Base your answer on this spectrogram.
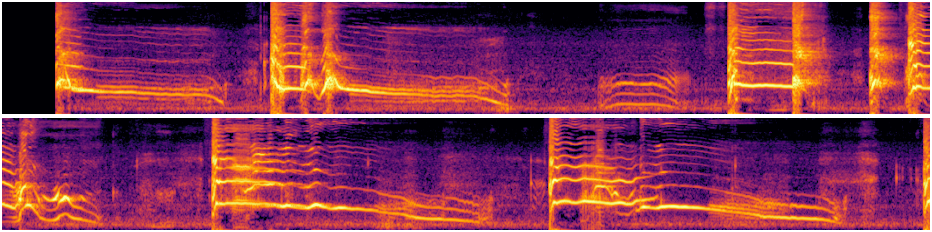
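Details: Pet dog making noises together with its owner: drawn-out howls with bright stacked harmonics that slide downward, broken by short sharp barks and yips, pauses of near silence between bursts.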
